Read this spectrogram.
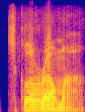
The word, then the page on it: scleroma: American English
